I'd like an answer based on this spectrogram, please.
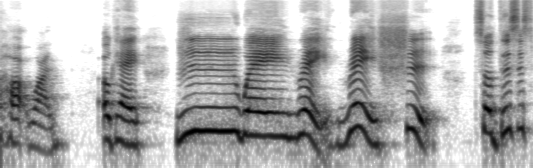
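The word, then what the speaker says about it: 瑞: Oh, Ray. Ri, wei, Ray. So UI is way sound. So Ray, shi, Ray, shi. This is a hard one. Switzerland. This is a hard one. Okay. Ri, wei, Ray.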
